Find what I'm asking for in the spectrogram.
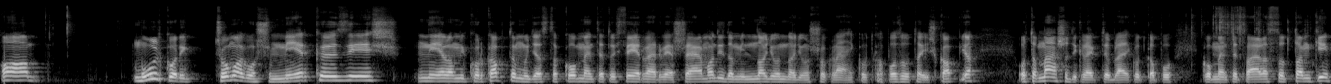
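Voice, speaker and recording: A man speaks at a medium pitch and a moderate pace, with ordinary pitch variation. The background is quiet. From Hungary. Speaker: card-collecting YouTuber. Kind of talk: pack-opening commentary. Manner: animated. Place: home room.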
